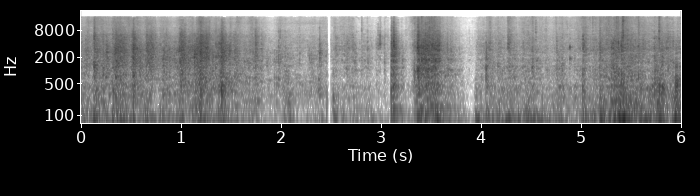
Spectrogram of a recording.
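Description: Newspaper rustling and crinkling as it is handled and wrapped around a bundle of dry twig cuttings, with the brittle twigs rattling against it. The loudest crinkle comes a little after the middle.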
